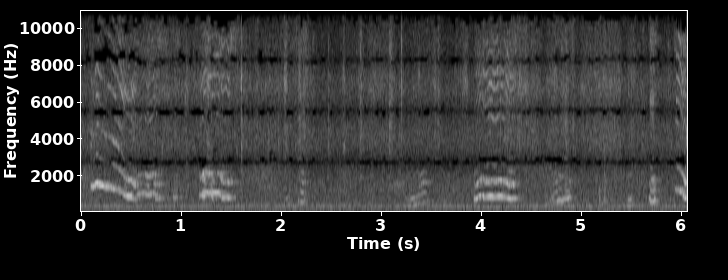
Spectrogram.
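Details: Almost four-week-old puppies at play indoors in a kitchen: repeated high whines and yelps, sliding pitch bends in short bursts about every second, with a low background hum throughout.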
